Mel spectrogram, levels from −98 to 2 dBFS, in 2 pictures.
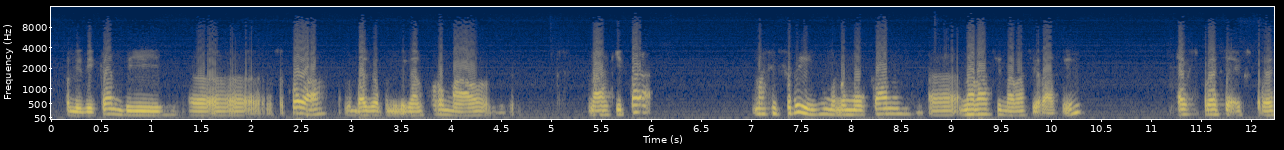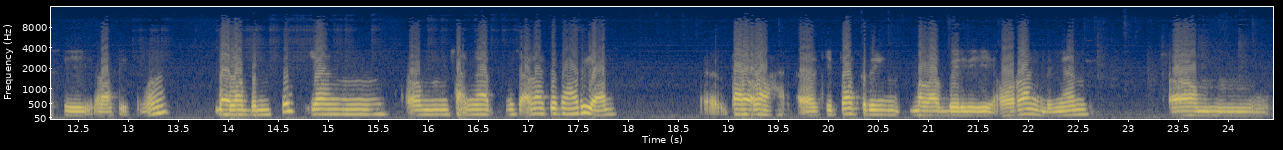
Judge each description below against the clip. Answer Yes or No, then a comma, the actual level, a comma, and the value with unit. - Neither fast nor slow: No, slow, 80 wpm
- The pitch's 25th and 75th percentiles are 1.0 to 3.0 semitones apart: No, average, 3.8 semitones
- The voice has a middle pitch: Yes, medium, 150 Hz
